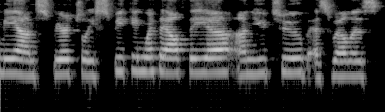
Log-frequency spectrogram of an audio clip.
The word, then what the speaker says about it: Alethea: And Alethea is spelled funny. It's ALETHEA. That silent E is the only thing quiet about me, because as you can tell, I do like to talk a lot.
